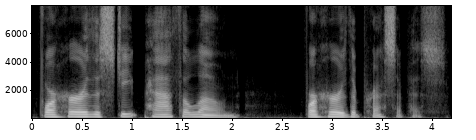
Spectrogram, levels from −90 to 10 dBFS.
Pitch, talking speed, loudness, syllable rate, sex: 135 Hz, 145 wpm, -20 LUFS, 4.4 syllables/s, female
